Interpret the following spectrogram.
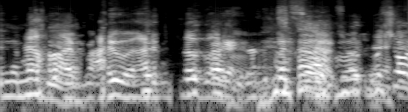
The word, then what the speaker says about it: Namibia: Maybe Namibia, but no, Nambia I believe should be a country. But hold on. This speaks to kind of the bigger like. Fuck, I have been mispronouncing it. Namibia. Okay, Namibia.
